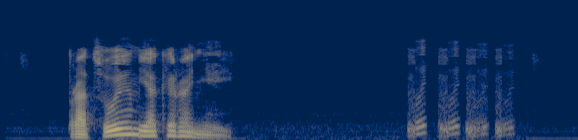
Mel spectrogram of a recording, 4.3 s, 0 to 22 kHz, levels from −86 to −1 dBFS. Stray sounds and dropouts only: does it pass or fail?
fail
